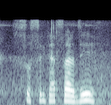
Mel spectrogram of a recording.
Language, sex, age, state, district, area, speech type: Punjabi, female, 30-45, Punjab, Pathankot, rural, spontaneous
